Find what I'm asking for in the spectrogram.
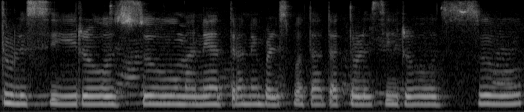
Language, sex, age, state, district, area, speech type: Kannada, female, 18-30, Karnataka, Bangalore Rural, rural, spontaneous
